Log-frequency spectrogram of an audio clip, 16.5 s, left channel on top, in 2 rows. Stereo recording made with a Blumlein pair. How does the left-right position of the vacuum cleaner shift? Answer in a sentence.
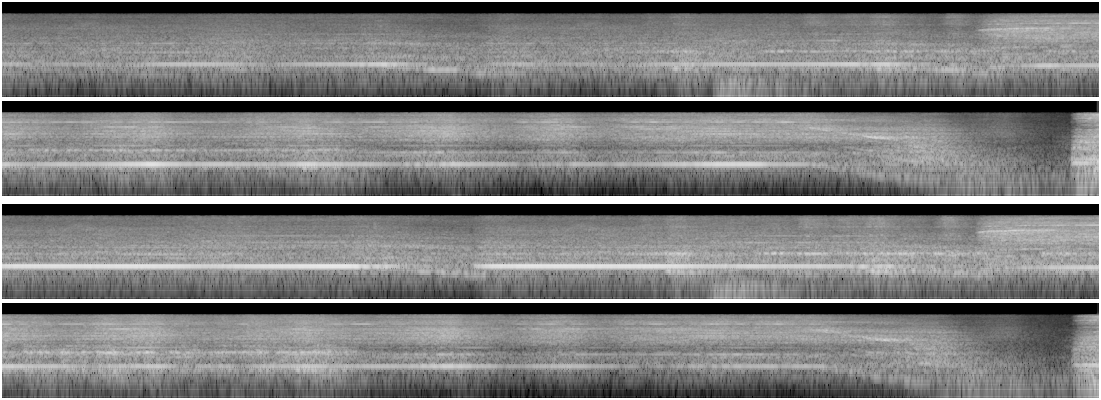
You can hear the vacuum cleaner travel towards the left.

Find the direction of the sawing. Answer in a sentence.
You can hear the sawing on the right.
